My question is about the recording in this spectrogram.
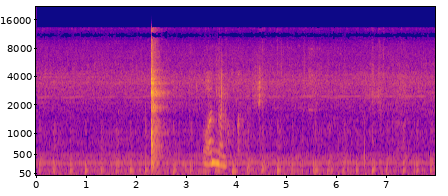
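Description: Faint steady sizzling of potato filling frying in an aluminium kadhai over a gas burner, broken about two seconds in by one sharp metal knock of a spoon against the pan, followed a second later by a brief pitched sound.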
